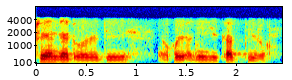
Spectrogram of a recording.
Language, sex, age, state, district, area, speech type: Manipuri, male, 45-60, Manipur, Chandel, rural, conversation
